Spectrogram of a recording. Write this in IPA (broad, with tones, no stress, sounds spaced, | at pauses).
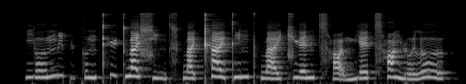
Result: j o˧˥ ʊ̯ m i˥˩ p y˩ k ʊ˧˥ ŋ t̪ʰ y˥˧ t̪ w ä˥˩ ɕ ḭ˨˩ ŋ t͡sʰ w a˦ ɪ̯ kʰ a˥˩ ɪ̯ t̪ i˥ n pʰ w a˧˥ ɪ̯ t͡ɕ ɥ ɛ˥ n t͡sʰ ɑ̰˨˩ ʊ̯ m j ɛ˥ t͡sʰ ɑ˥˩ ŋ ɻ o˩ ʊ̯ l o˥˩ ʊ̯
